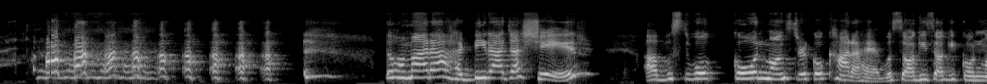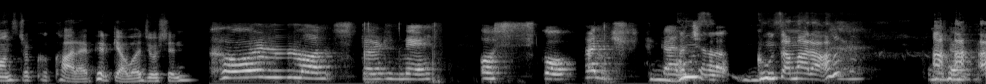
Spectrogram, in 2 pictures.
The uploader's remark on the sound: Live Zoom Call was super-FUN! Listen the story we created with our friends who joined us on the call.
